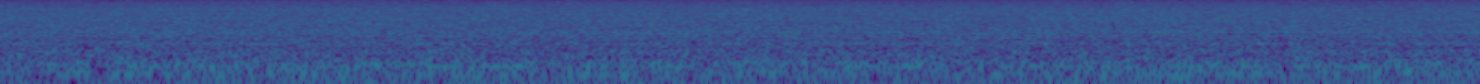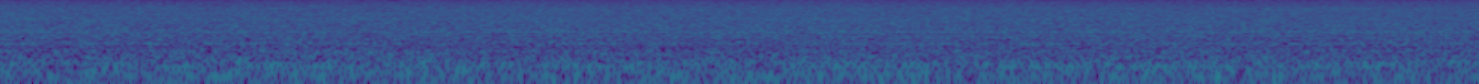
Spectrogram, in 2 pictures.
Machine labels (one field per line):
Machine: slide rail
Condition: normal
